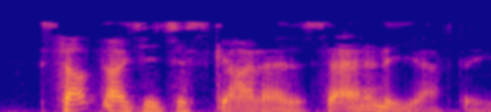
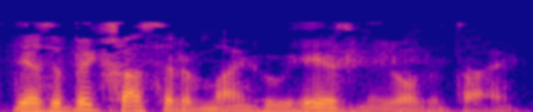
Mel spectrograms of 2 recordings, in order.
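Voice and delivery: ordinary talk

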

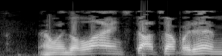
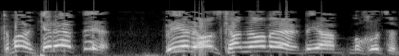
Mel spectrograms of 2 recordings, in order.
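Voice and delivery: egging on; 11 semitones higher than usual. Retold or imitated. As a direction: push them out the door with your voice. Boys urging each other to speak.

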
